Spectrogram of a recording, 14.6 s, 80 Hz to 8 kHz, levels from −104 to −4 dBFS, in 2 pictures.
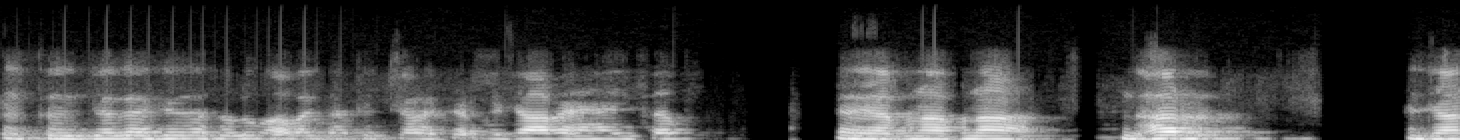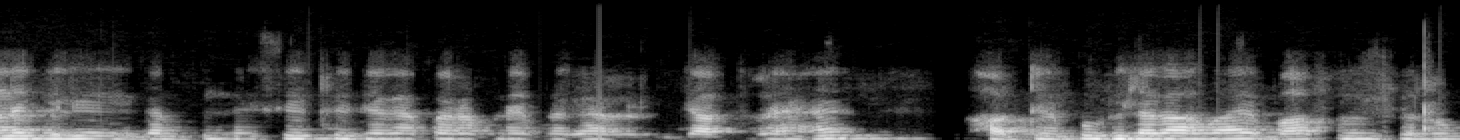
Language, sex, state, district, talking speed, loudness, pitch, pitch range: Magahi, male, Bihar, Gaya, 170 wpm, -20 LUFS, 170 Hz, 160-175 Hz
